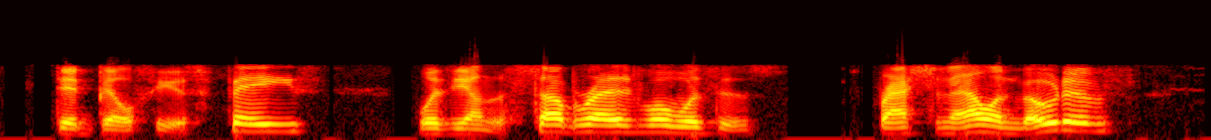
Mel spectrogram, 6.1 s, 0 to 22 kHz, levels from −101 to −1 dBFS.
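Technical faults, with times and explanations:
No technical faults, with times and explanations, are present, since the speech comes through on a normal G.711 telephone line with the usual band of roughly 300 Hz to 3.6 kHz.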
